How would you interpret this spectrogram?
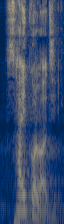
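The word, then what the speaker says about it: psychology: Silent P, যেমন সাইকোলজি, এখানে পি এর উচ্চারণ হবে না। সাইকোলজি মানে মনোবিজ্ঞান বা মনস্তত্ত্ব।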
